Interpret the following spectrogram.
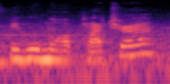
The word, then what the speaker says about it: Bibhu Mohapatra: The way people here pronounce it is Bibhu Mohapatra, but the Desi in me knows a little bit better.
